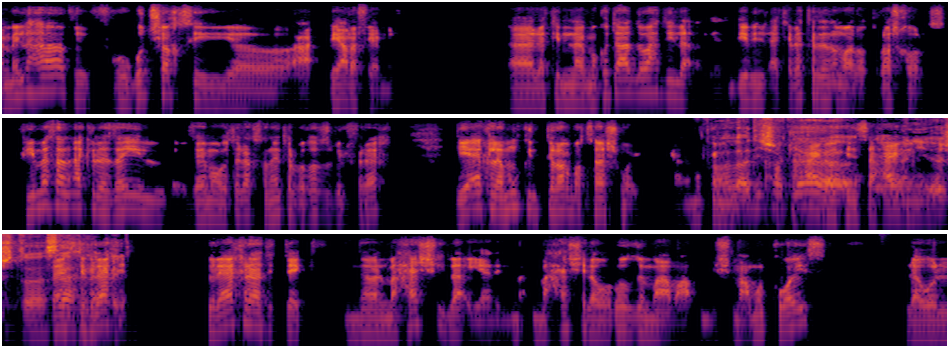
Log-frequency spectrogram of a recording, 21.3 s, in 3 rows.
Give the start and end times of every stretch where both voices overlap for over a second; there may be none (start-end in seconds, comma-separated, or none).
12.4-13.9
